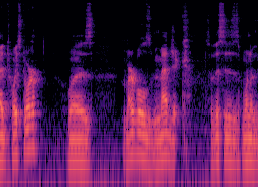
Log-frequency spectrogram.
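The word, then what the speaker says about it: Magik: many years I did not know how to pronounce her name it's magic with a k' instead of a c and i would pronounce it Madge eek I'm not sure why and even her her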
